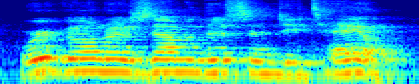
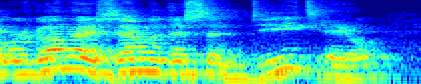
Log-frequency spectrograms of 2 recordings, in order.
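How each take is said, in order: First: Detail is stressed on its second syllable. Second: Detail is stressed on its first syllable. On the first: Detail is used as a verb. The speaker calls it wrong. "because detail is a verb" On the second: Detail is used as a noun. The speaker calls it right. "Detail is a noun"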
